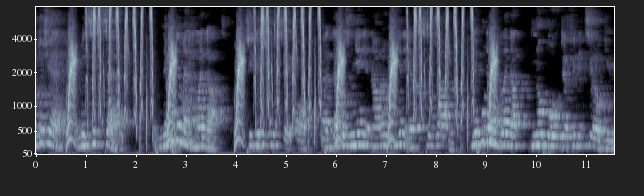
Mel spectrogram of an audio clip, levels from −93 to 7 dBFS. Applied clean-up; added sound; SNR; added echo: classical method WPE with log-MMSE.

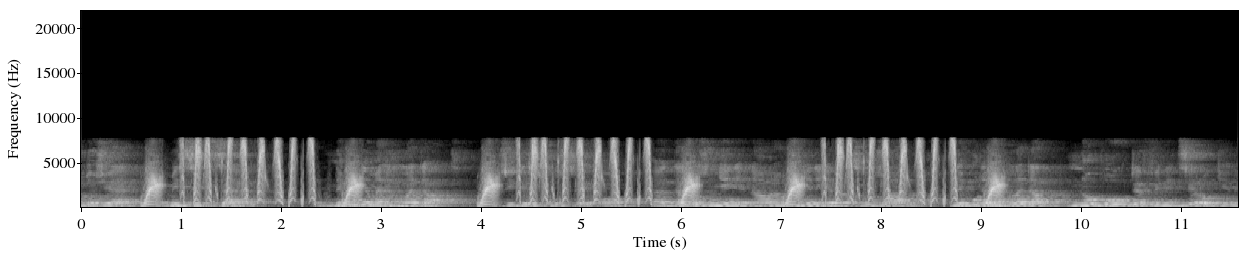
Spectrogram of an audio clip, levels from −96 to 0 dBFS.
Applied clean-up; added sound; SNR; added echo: none; Scratching (performance technique); -4 dB; reverberation time 1.0 s.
